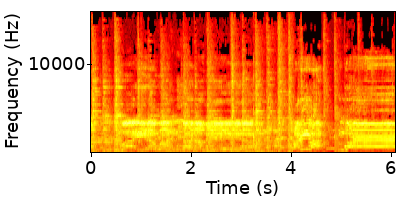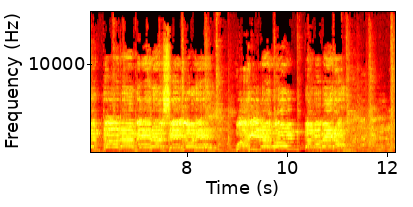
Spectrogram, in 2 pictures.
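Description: A classical guitar strummed in accompaniment under a man singing into a microphone, with long held notes and sliding pitch.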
